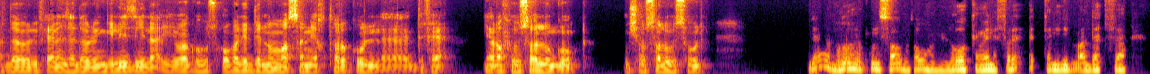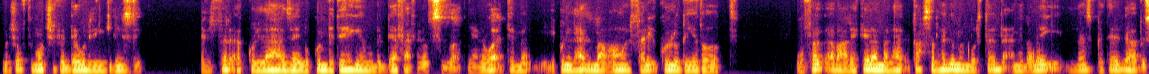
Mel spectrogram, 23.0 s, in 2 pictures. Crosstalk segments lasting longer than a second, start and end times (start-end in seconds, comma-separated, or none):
none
